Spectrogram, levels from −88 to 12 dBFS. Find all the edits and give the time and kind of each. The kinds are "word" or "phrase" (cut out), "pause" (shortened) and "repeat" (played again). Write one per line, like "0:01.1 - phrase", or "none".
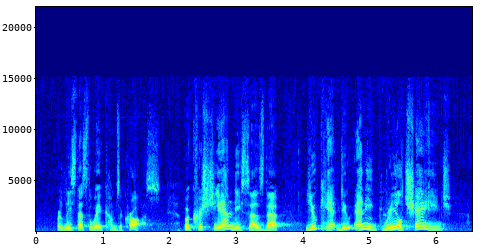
0:02.0 - pause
